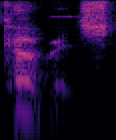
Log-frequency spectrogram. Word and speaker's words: Cubbage: But the last name is pronounced Cubbage.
